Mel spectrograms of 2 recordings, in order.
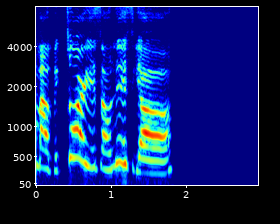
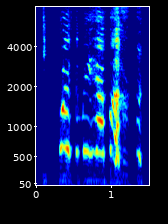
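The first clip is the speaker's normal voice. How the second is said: much higher, put-on accusing old-man voice; mock old husband; 12 semitones higher than usual. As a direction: play a cranky old husband teasing his wife.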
